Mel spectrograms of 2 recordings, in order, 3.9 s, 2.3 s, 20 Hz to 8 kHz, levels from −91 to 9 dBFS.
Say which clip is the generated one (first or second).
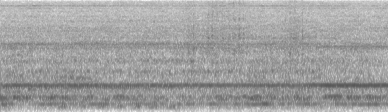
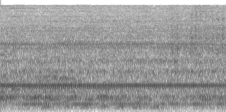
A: first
